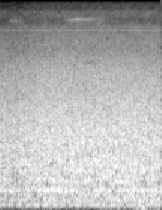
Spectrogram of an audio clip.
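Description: Steady, even hiss of room tone with no distinct sound event.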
